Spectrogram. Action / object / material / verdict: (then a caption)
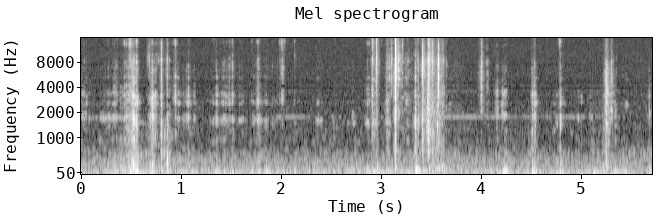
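scrape / glitter-coated bar soap cut with a metal blade / soap / none. A metal utility knife blade carves and shaves crunchy pieces off a palm-sized, solid blue glitter bar soap that is white inside and held in the hand. The sound is quiet, crisp, high-pitched crunching and scraping that comes in short, sharp bursts with no ring, growing louder in the middle of the clip.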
